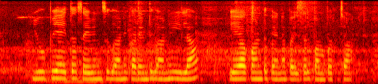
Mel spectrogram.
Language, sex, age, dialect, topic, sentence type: Telugu, female, 18-24, Telangana, banking, question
